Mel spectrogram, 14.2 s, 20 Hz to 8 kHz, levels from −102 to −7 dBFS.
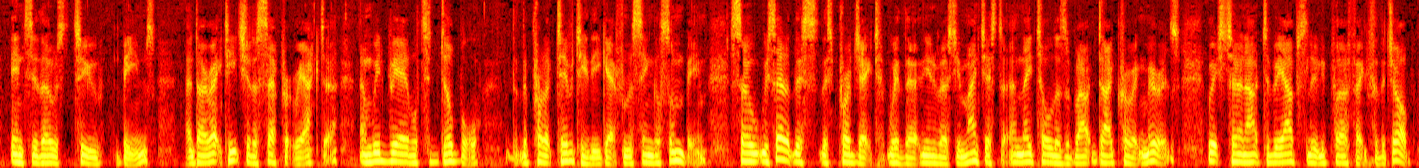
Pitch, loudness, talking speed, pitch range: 130 Hz, -27 LUFS, 235 wpm, 120-140 Hz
